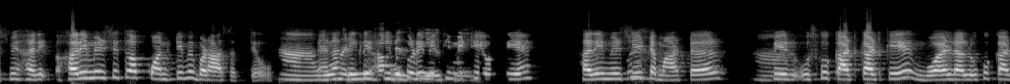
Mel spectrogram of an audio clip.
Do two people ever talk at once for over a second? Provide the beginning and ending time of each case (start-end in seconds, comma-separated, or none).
3.2-4.8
